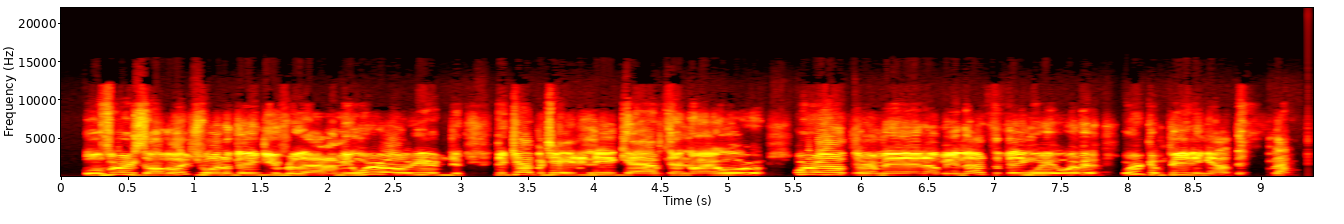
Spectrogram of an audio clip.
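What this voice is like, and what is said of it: Imitates another person's voice. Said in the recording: “best in Dan Campbell impersonation”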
